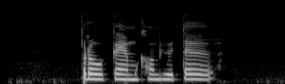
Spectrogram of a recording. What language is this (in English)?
Thai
